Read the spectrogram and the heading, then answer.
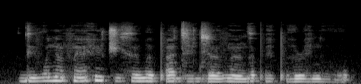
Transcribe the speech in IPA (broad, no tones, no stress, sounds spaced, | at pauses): ɡ y v o n œ̃ f ɛ̃ h y t͡ʃ i̤ x ø w ə pʼ a d͡z ɛ̤ d͡z œ v œ̃ ɡ œ pʼ ɛ̤ pʼ ə̤ ɹ ɛ̤ n o̤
